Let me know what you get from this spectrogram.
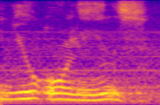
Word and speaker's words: New Orleans: You're taking a Delta flight from New Orleans, say New Orleans. Say it like me. Say New Orleans. That's better.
